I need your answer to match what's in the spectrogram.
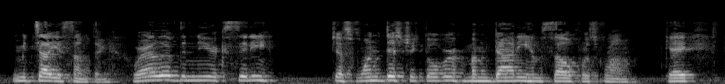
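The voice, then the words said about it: American accent. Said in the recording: “It does sound like he has an American accent.”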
